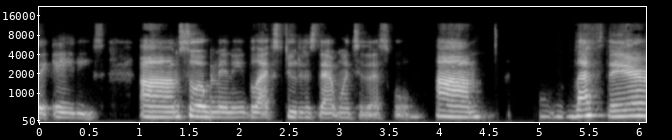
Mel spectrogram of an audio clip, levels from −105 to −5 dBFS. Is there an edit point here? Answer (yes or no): yes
